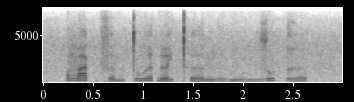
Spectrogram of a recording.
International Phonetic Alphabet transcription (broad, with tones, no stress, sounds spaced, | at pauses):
v a˦˥ k̚ s ə˧˩ m t̪ u˧ ə̯ ɗ ə̰˧˥ j t̪ʰ əː˨˦ ŋ ə̤˨˩ w n ṳ˨˩ ŋ z u˦˥ t̚ ɣ ə˨˩ p̚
